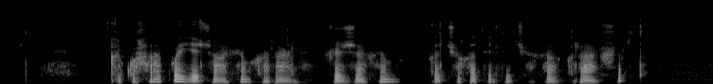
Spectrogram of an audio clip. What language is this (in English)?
Kabardian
